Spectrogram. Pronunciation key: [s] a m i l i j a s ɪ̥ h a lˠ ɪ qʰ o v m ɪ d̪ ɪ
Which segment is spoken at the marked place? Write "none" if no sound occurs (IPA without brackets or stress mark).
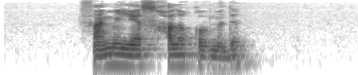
f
